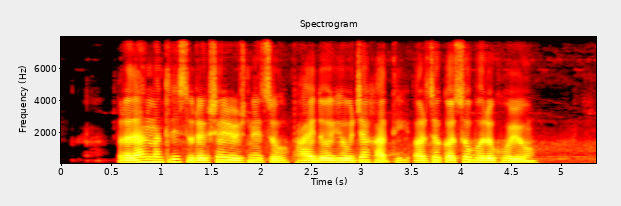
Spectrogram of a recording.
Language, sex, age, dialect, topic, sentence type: Marathi, male, 18-24, Southern Konkan, banking, question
